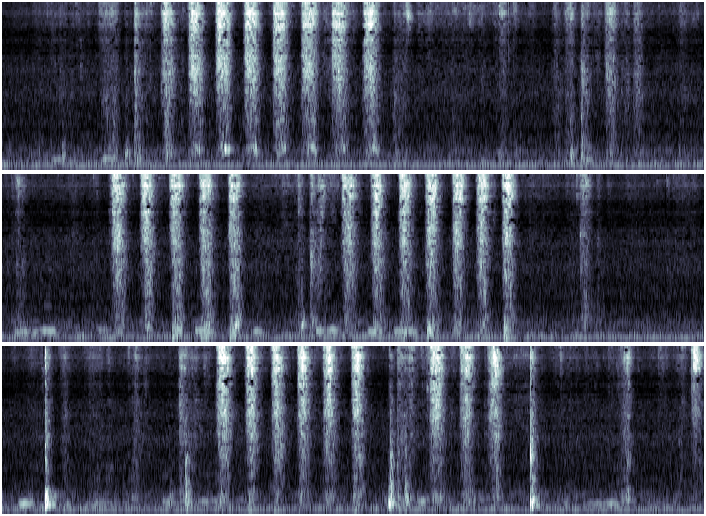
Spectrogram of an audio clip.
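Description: Wet clothes slosh and squelch as they are scrubbed in a tub of water.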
